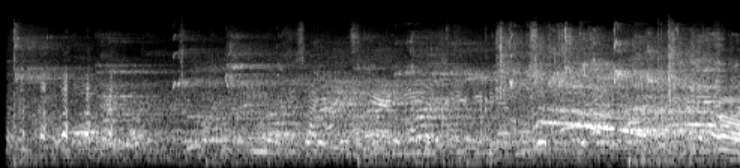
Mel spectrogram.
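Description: A basketball bouncing on a hardwood gym floor in a large, echoing hall, with the voices of spectators and players in the background.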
